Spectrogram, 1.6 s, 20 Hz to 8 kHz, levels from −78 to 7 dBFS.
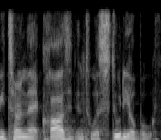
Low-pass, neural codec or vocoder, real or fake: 7.2 kHz; none; real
